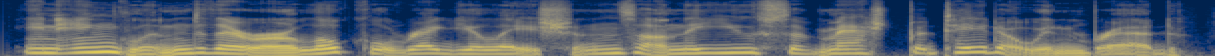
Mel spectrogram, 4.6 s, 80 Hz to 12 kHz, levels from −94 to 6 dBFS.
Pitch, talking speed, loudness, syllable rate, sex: 210 Hz, 185 wpm, -16 LUFS, 5.5 syllables/s, female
